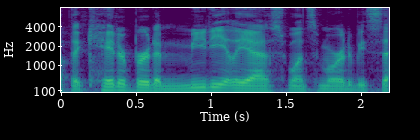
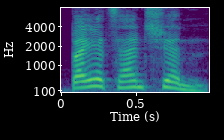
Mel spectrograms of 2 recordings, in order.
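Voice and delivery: much higher, louder sharp bird; hissing; 6 dB louder than usual. Acted. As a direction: snap at him. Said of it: "hissed the cater bird".

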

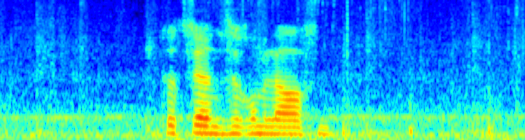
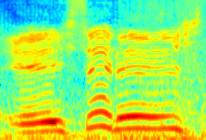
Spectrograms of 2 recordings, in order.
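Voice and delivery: slow teasing taunt; 5 semitones higher, 4 dB louder, much slower than usual. Pretend. Taunting hidden enemies.

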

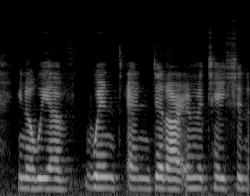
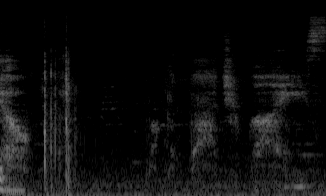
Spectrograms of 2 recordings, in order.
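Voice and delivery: awed whisper; 6 semitones lower, 20 dB quieter, much slower than usual. Real, not acted. Unboxing palette in awe.

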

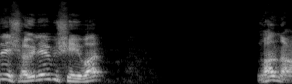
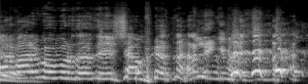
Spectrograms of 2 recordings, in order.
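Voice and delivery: laughing; 7 semitones higher, 4 dB louder than usual. Retold or imitated. Repeating the line while laughing.

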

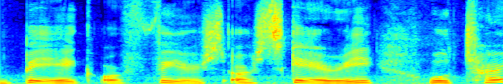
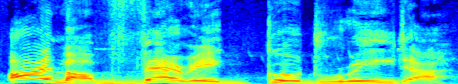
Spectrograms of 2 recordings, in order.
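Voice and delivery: grand dragon; 4 dB louder than usual. Acted. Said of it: "said the dragon grandly".

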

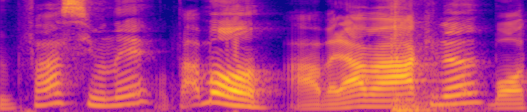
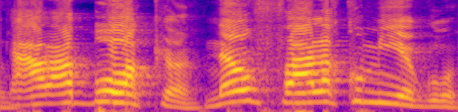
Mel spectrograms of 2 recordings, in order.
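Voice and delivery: loud, higher mock yell; mock angry mother; 4 semitones higher, 8 dB louder than usual. Gamer voicing the mother yelling at her daughter, loud mock yell. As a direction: shout down the child as the angry mom.

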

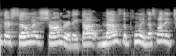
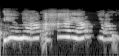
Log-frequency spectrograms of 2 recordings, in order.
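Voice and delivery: much higher, airy sweet hello; sweet innocent hi; 13 semitones higher, much slower than usual. Retold or imitated. Client greeting the scared attacker, high sweet innocence. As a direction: greet them all innocent. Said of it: "you're just like".

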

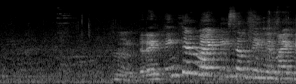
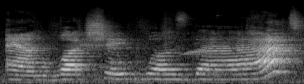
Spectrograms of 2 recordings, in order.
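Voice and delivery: very slow, stretched cue with rising end; cue line; 2 semitones lower, much slower than usual. Shown as a demonstration. Director demonstrating the cue for young actors, slow leading question. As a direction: draw it out, swooping up on THAT. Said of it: "somebody's gonna say".

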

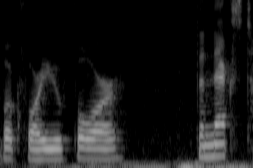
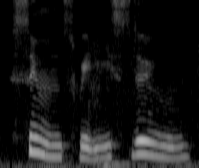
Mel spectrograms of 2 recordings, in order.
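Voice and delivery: soothing; 2 semitones higher, much slower than usual. A narrator's reading. Boyfriend soothing Mary.

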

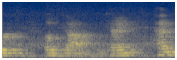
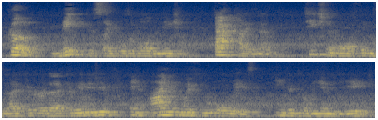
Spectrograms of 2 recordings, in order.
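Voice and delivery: scripture reading; 6 semitones lower, 4 dB quieter than usual. Acted. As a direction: let each phrase land with reverence. Rereads scripture passage.

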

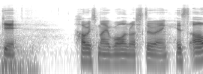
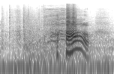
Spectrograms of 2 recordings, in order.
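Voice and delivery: high loud cackle; burst of laughter; 13 semitones higher, 6 dB louder than usual. Real, not acted. Player cracking up at flying enemy, high laugh. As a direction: explode into laughter.

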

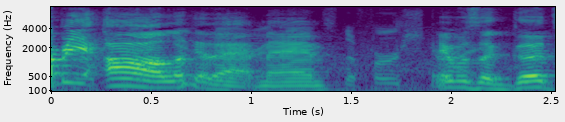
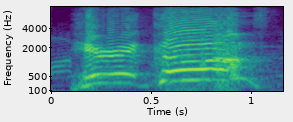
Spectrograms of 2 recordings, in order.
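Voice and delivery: high, loud, slow shout; real hype as the pitch comes in; excited shout; 12 semitones higher, 10 dB louder, slower than usual. Real, not acted. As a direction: brace for the big pitch, yelling. Big pitch, bases loaded.

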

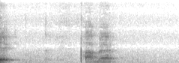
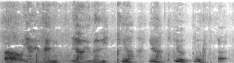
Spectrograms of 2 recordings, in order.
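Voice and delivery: excited whooping; 7 semitones higher than usual. Acted. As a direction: whoop it up jumping on the bed. Celebrating on the bed.

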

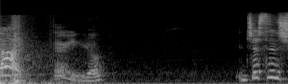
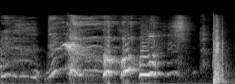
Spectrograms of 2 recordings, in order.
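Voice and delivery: laugh; 13 semitones higher, 4 dB louder than usual. Real, not acted. Laughs after losing the round.

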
